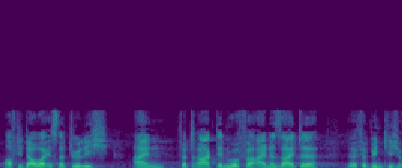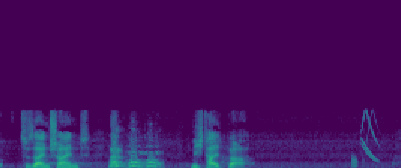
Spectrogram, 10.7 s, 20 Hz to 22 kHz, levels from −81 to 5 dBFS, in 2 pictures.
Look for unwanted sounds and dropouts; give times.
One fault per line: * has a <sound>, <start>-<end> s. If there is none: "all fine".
* has a bark, 6.8-7.6 s
* has a chirp, 10.0-10.4 s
